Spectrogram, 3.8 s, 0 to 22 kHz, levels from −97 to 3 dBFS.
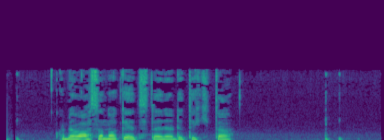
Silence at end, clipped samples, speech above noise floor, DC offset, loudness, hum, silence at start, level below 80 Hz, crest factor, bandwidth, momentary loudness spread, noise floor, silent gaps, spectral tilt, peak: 0.55 s; under 0.1%; 42 dB; under 0.1%; -25 LUFS; none; 0.15 s; -74 dBFS; 18 dB; 12 kHz; 23 LU; -66 dBFS; none; -4.5 dB/octave; -10 dBFS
